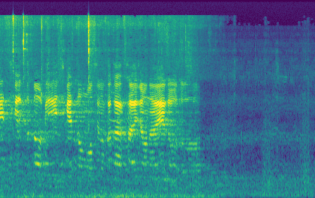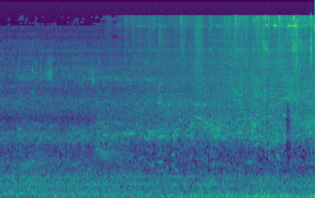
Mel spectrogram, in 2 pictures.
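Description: Busy city street ambience: voices of passersby are loud for the first few seconds and stop abruptly, leaving a steady low rumble of traffic and crowd noise.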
